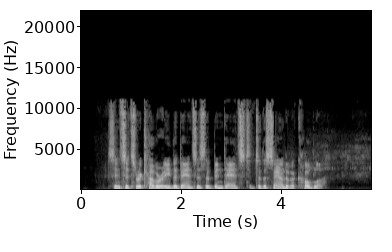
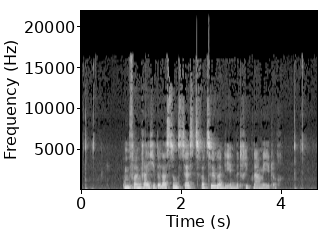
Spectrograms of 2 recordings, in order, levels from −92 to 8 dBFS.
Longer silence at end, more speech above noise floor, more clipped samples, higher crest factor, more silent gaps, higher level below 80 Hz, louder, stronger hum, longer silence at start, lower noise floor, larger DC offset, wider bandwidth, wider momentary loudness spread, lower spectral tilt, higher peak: first, 0.95 s vs 0.3 s; first, 46 dB vs 31 dB; neither; about the same, 18 dB vs 16 dB; neither; second, -54 dBFS vs -48 dBFS; second, -20 LUFS vs -13 LUFS; neither; first, 0.55 s vs 0.1 s; first, -66 dBFS vs -45 dBFS; neither; second, 11.5 kHz vs 17 kHz; second, 6 LU vs 21 LU; first, -4 dB/octave vs -2.5 dB/octave; about the same, -2 dBFS vs 0 dBFS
